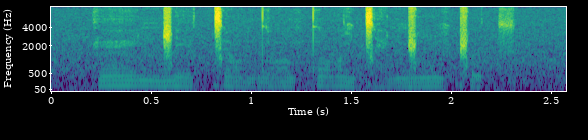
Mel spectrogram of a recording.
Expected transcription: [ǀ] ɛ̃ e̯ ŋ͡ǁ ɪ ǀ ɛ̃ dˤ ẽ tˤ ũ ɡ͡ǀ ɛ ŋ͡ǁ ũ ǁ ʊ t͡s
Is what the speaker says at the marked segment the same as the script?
no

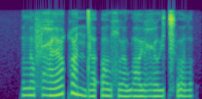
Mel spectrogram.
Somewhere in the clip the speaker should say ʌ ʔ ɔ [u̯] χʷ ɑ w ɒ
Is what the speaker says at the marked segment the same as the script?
yes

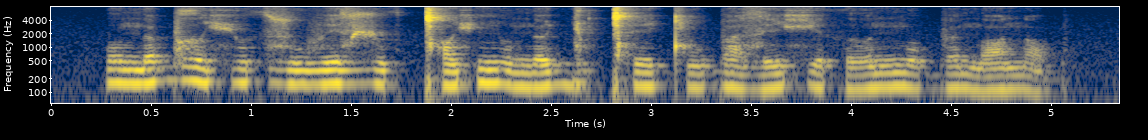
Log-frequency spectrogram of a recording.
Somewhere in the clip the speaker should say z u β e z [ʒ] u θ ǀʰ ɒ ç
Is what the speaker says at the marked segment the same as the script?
yes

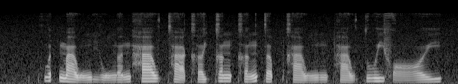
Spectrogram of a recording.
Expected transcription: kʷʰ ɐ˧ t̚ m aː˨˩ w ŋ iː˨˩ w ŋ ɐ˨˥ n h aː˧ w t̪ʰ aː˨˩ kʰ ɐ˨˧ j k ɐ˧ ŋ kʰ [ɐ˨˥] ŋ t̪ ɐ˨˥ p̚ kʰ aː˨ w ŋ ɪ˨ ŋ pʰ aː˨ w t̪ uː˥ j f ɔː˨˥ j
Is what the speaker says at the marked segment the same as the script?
yes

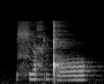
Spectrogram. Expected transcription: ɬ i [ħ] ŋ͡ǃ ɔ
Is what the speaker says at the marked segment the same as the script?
yes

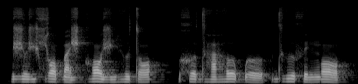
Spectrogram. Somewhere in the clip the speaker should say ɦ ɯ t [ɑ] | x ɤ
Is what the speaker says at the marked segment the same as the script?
no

